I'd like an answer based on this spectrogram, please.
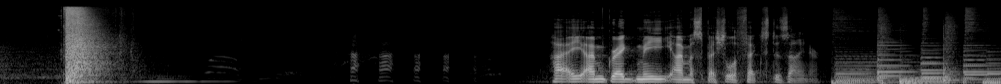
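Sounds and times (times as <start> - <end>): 
stage special effect streamers firing with a blast: 0.6 - 1.4
laughter: 3.3 - 5.1
speech: 3.5 - 4.7, 5.5 - 8.4.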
